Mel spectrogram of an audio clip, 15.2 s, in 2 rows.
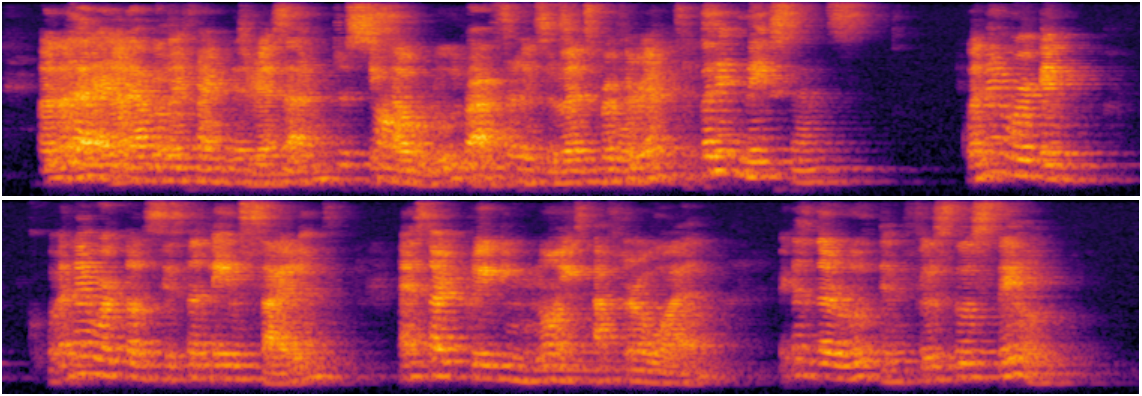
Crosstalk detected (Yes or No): Yes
